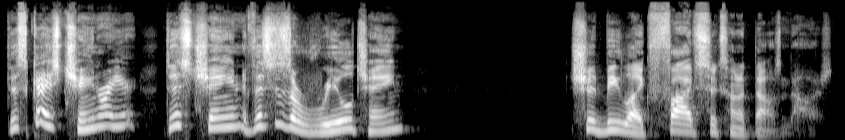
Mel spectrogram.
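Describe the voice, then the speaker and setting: Young male podcast host, incredulous comic ranter, slightly hoarse, very expressive, dead-dry sound. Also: sits high, normal speed, no room sound. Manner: profane, laughing, incredulous ranting. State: hoarse, says he has lost his voice. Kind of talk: casual comedic commentary.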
